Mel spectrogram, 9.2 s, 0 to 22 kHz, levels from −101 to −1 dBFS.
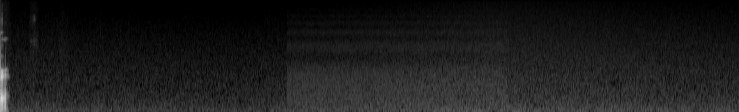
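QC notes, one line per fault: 3.58–6.33 s: DECT cordless phone buzz. A thin, steady buzz sits under the speech for about 2.75 s, pitched at 100 Hz and rich in harmonics. It comes from a DECT handset or base station close by, which transmits a short radio burst every 10 ms; the audio circuitry rectifies those bursts, turning the 100 Hz pulse train into an audible tone. The buzz stays well below the speech, roughly 30 dB down.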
